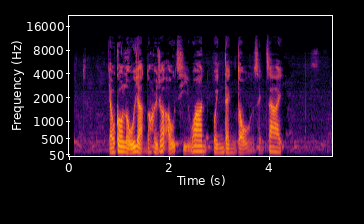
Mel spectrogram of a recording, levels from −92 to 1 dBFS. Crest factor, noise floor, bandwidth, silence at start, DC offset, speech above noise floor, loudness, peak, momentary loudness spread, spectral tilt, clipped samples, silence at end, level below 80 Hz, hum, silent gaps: 22 dB; -53 dBFS; 12 kHz; 0.8 s; under 0.1%; 31 dB; -23 LUFS; -2 dBFS; 11 LU; -5 dB/octave; under 0.1%; 0.75 s; -68 dBFS; none; none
